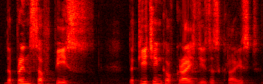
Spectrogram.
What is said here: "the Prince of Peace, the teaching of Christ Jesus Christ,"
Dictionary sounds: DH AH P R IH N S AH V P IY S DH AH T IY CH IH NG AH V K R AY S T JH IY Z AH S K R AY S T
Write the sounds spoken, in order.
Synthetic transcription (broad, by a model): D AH P R IH N S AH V P IY S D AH T IY CH IH NG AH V K R AY S T JH IY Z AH S K R AY S T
